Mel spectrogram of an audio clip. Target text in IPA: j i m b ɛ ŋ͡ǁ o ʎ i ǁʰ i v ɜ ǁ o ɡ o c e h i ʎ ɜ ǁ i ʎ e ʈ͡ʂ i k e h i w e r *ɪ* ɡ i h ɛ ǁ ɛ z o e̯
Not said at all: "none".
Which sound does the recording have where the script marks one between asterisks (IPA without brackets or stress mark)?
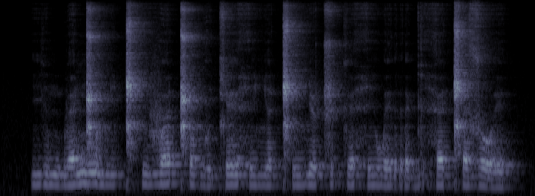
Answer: ɛ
